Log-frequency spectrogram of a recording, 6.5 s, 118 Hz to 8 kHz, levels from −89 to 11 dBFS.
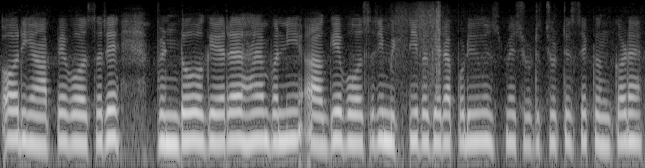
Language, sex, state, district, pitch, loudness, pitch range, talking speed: Hindi, female, Uttar Pradesh, Lalitpur, 230 Hz, -14 LUFS, 225-235 Hz, 205 wpm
